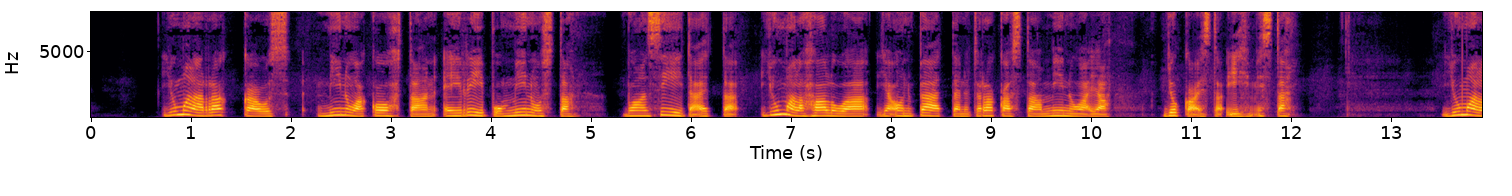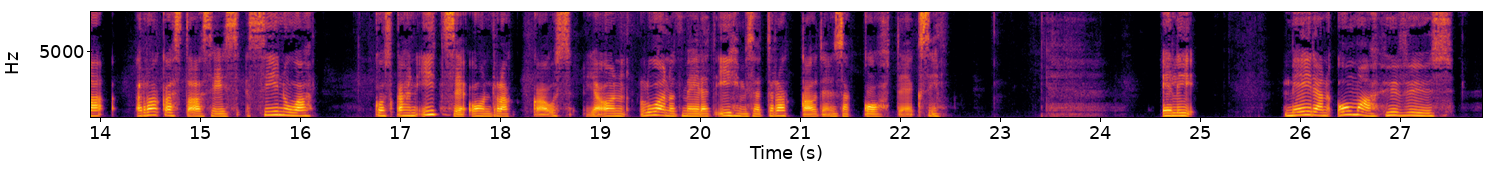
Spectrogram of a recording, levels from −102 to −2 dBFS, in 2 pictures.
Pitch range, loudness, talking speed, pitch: 180-225 Hz, -19 LUFS, 85 wpm, 200 Hz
